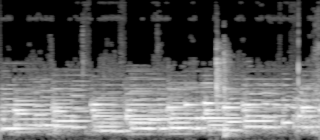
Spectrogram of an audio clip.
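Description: Grand piano fitted with a self-playing player system, playing a tune in steady even notes and chords. A brief knock sounds a little before three seconds in.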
